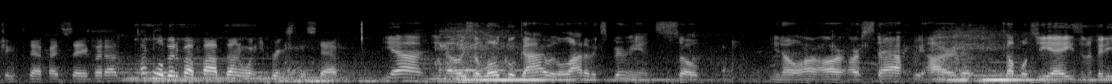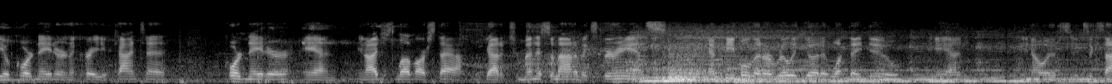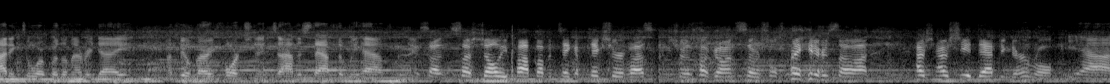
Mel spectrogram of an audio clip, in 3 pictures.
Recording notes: record live from Cleveland State’s VIKEtober basketball showcase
